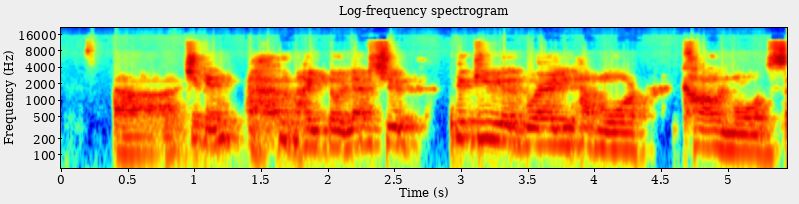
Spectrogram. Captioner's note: chuckles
